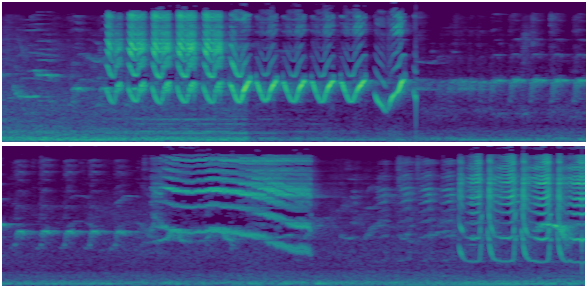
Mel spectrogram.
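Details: Black-throated laughingthrush, a kept bird, singing a varied song: fast repeated whistled notes sweeping up and down, then softer slurred whistles, a loud buzzy warbling burst, and rapid looping whistled phrases at the end.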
